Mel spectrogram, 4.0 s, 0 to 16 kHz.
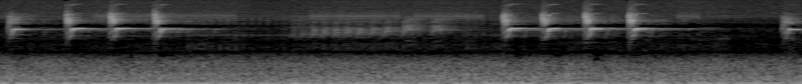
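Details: February 2023 great tit in a garden at Weener, East Frisia, Germany: crisp, ringing high notes in groups of three or four, a brief gap, then another quick run of the same notes.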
